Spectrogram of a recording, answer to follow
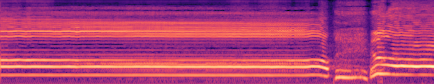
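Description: Radio football commentator's long drawn-out 'goool' goal shout: one loud note held at a steady pitch. About three seconds in it breaks off for a quick breath, then a second long held note begins.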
